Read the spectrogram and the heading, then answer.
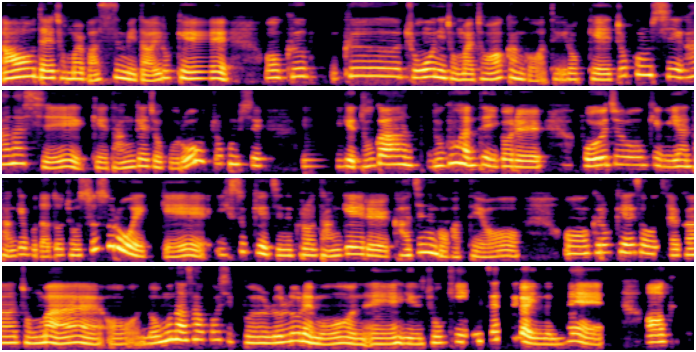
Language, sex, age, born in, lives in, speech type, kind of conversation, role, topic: Korean, female, 30-34, South Korea, United States, conversation, advice, user, 다른 사람의 시선을 덜 신경 쓰려면 어떻게 시작하면 좋을까요?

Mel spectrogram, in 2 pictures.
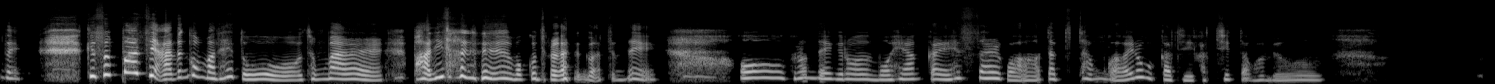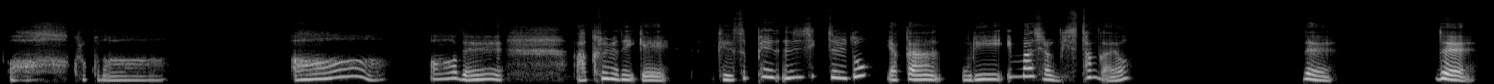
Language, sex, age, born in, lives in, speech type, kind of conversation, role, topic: Korean, female, 40-44, South Korea, South Korea, conversation, podcast, host, 여행 중 음식 때문에 크게 감동한 적 있나요?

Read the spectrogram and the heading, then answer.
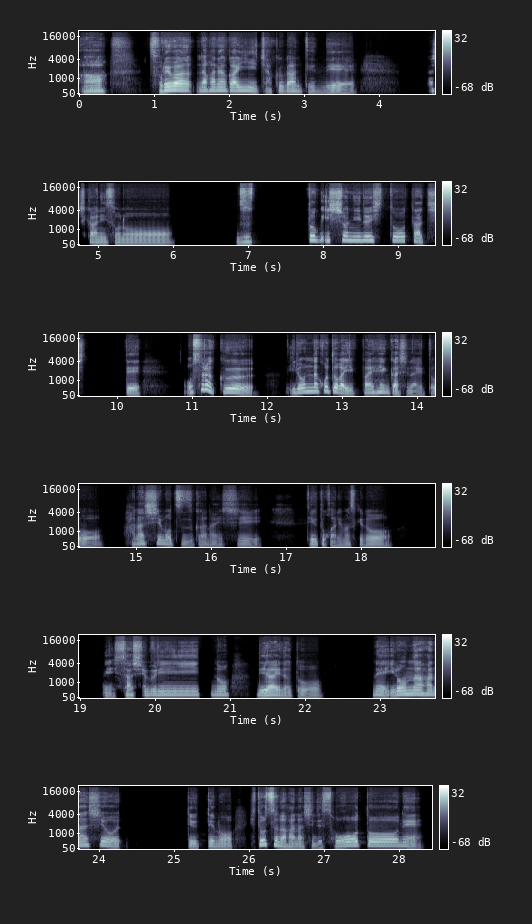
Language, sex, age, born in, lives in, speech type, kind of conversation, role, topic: Japanese, male, 60-64, Japan, Japan, conversation, podcast, host, 友情を長続きさせるためのコツは何だと思いますか？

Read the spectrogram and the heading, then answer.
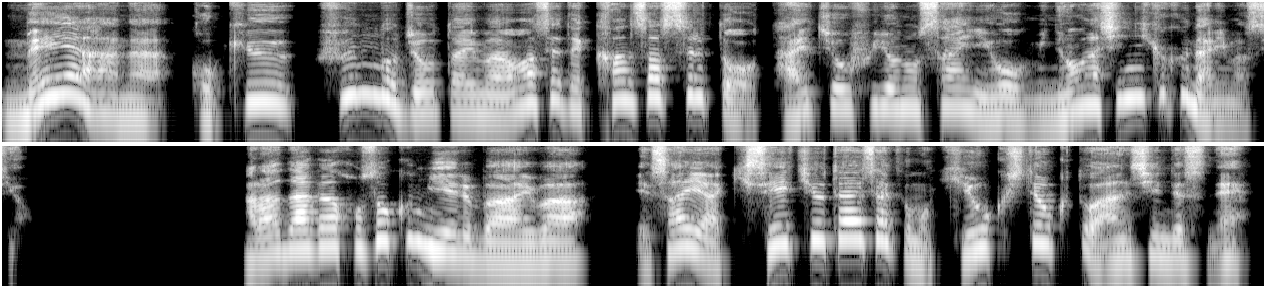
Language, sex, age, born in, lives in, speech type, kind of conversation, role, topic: Japanese, male, 60-64, Japan, Japan, read, expert-assistant, expert, 放牧スタイルと屋内飼育、それぞれのメリットとデメリットは何でしょうか？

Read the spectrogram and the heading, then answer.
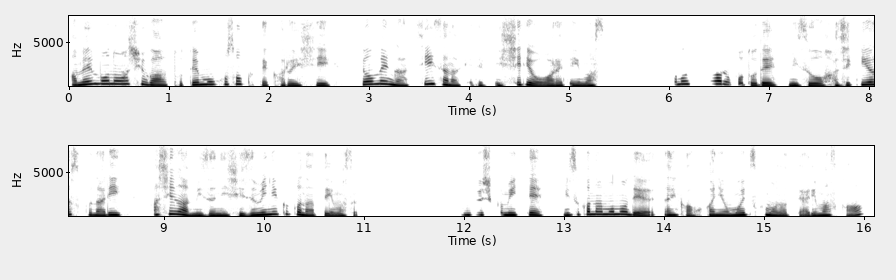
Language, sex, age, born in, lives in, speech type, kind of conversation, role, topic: Japanese, female, 30-34, Japan, Japan, read, expert-assistant, expert, どうしてアメンボは水の上を歩けるのか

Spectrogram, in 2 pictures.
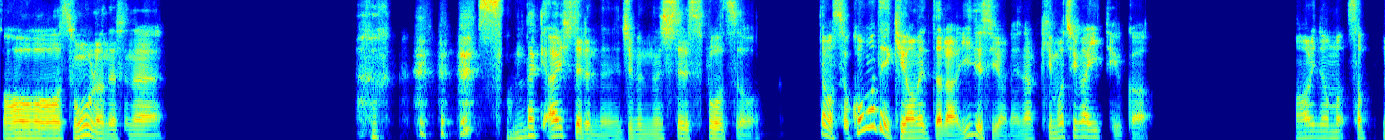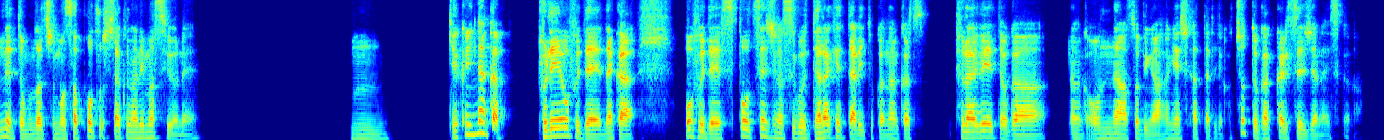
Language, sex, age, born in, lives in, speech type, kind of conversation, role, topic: Japanese, male, 40-44, Japan, United States, conversation, unstructured, none, スポーツ選手が感じるプレッシャーについて、あなたはどう思いますか？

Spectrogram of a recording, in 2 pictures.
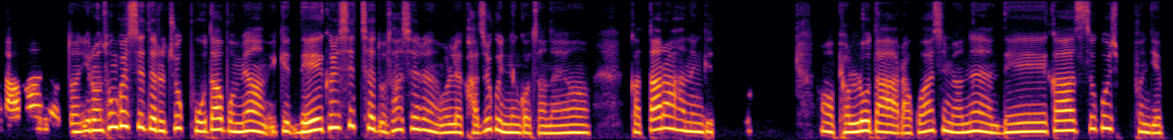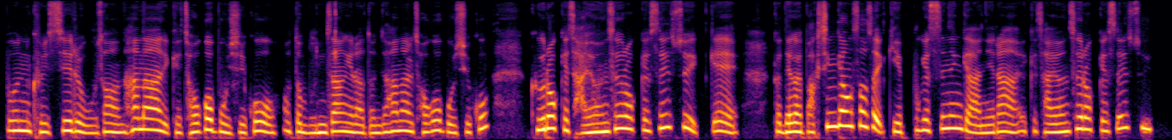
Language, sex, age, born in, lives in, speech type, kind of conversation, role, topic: Korean, female, 45-49, South Korea, United States, conversation, advice, advisor, 목표 진행 상황을 명확하게 측정하는 방법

